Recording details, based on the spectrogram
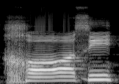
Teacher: لکنتم من خا کڑا زبر خا، خا کو موٹا کرنا ہے، سین میں سیٹی کی آواز پیدا کرنی ہے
